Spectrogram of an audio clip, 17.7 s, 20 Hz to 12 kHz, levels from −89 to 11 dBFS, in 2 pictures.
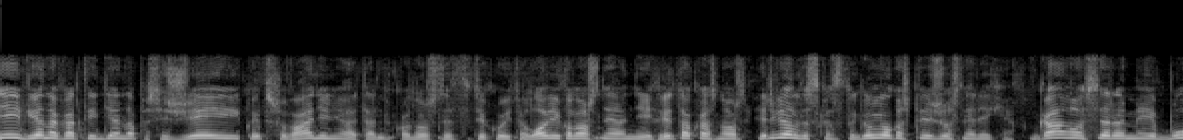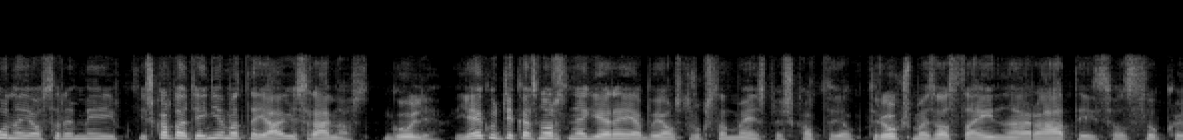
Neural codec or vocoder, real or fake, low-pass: codec, 16 kHz, 4.8 kbps, FACodec; fake; 7.2 kHz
